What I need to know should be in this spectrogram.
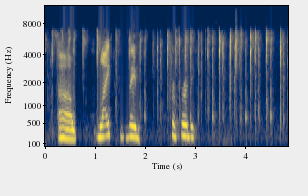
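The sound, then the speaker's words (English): Computer keyboard keys clack rapidly during an online town meeting, with many quick, sharp clicks in an uneven rhythm. A voice talks over the first half before the typing carries on alone. “Somebody's got a keyboard. Somebody clacking a keyboard.”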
